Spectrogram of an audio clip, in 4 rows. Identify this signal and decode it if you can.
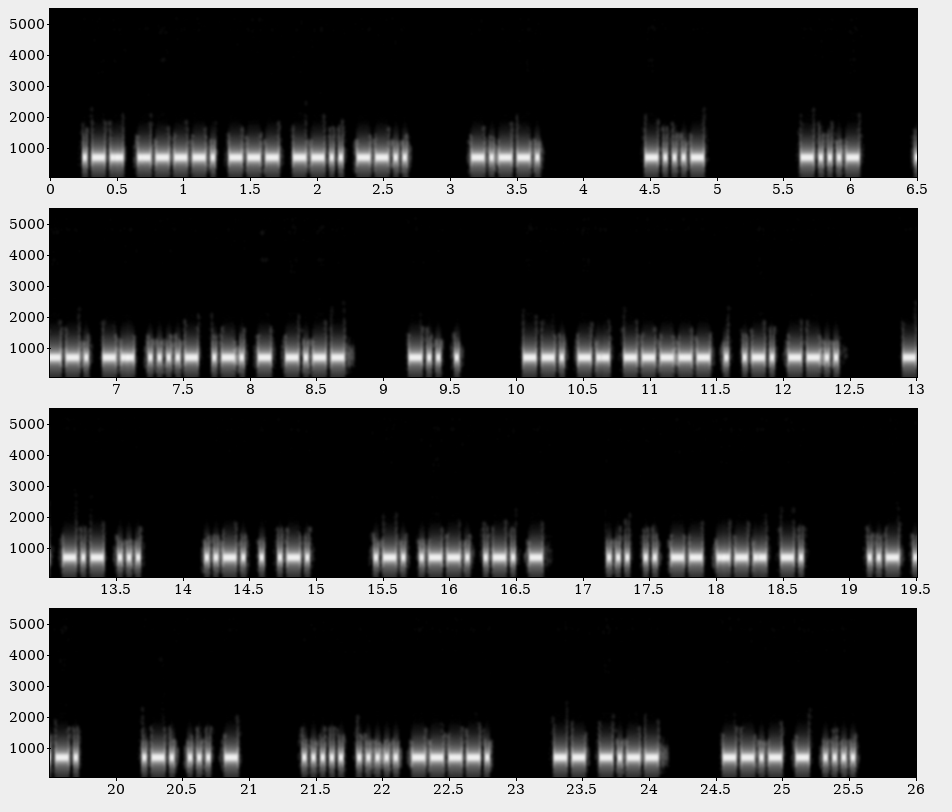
Morse code, heard as a keyed tone, about 34 wpm, 700 Hz. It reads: W9OZZ <KN> <BT> <BT> GM4RTY DE GM0ERZ TKS FER RPRT SIMON UR RST 559 MY QTH
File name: UK MASTER QSOs TRAINING / 35WPM / UK MASTER QSOs 0040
